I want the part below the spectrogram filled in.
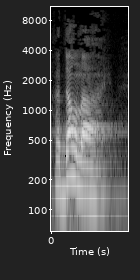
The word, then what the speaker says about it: Adonai: Adonai, A-D-O-N-A-I. It's pronounced almost like E-D-O-N-A-I.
